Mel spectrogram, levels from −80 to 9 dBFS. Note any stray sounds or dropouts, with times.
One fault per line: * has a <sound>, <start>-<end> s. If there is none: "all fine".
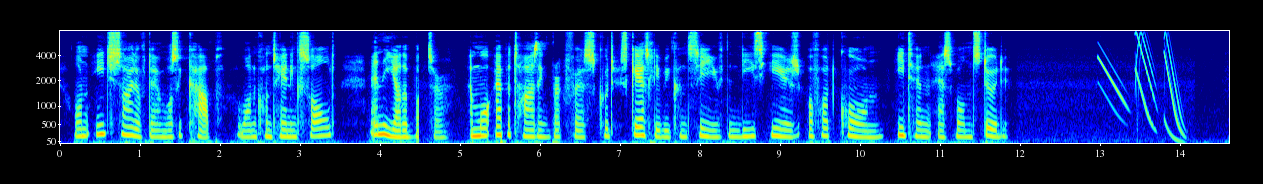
* has a dropout, 4.5-4.6 s
* has a chirp, 13.0-14.1 s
